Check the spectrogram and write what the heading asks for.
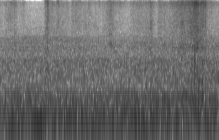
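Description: A large umbrella being unfastened and opened: faint rustling of the nylon canopy and a few light clicks of the frame, rising near the end as the canopy starts to spread. Under it runs a steady low rumble.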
